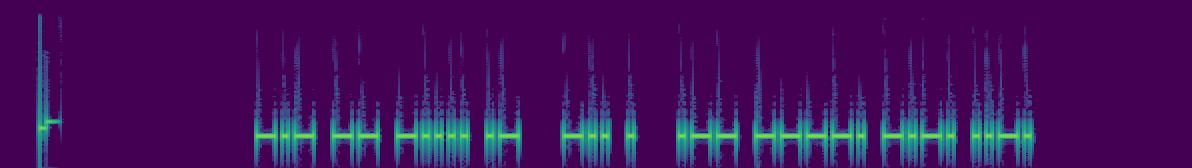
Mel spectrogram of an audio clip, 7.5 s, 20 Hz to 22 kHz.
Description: Morse code, heard as a keyed tone, about 30 wpm, 700 Hz. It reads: KM6A DE W9CF
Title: USA Callsign DE Callsign - 4 Characters - 30wpm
